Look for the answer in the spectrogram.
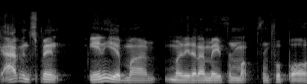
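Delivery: ordinary talk, nothing marked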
